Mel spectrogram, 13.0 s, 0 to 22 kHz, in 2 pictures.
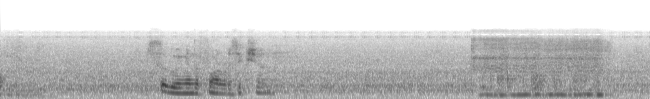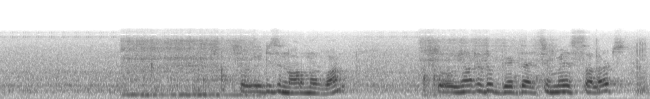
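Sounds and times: small gear motors driving wheels: 0:07.7 - 0:09.2, 0:10.7 - 0:13.0.

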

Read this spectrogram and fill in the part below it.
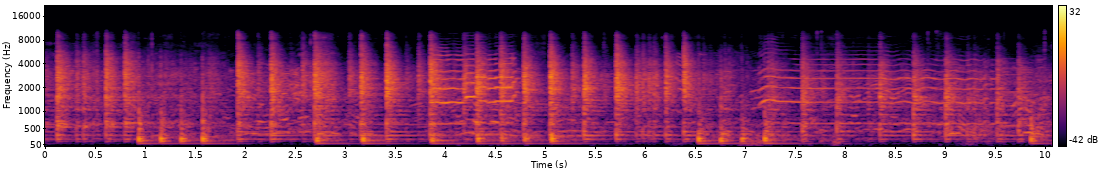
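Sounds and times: drum struck in steady beat: 0:00.0 - 0:10.0.

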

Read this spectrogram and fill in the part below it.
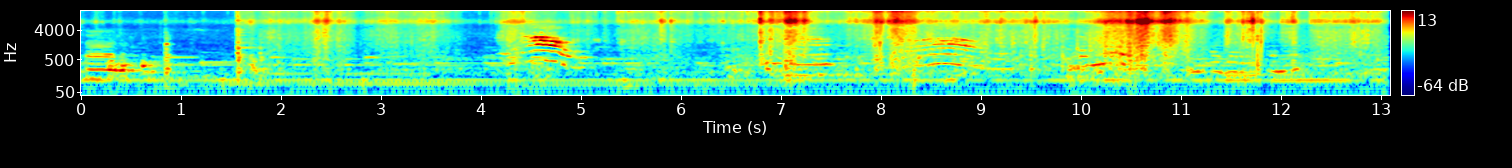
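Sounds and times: bubble wrap crinkling: 0:01.7 - 0:13.0.

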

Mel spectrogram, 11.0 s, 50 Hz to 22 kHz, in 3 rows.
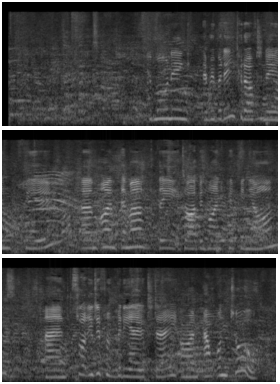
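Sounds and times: crowd chatter: 0:00.1 - 0:11.0.

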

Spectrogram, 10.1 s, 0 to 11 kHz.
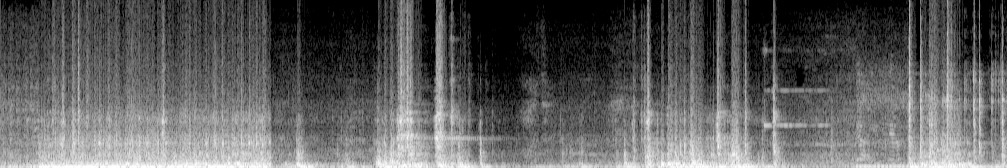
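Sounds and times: steady low rumble: 0:00.0 - 0:07.6
knocks and clatter of tire change: 0:00.0 - 0:10.0.

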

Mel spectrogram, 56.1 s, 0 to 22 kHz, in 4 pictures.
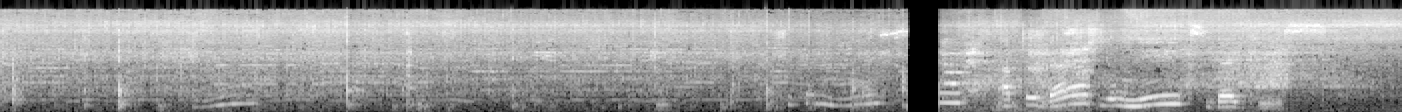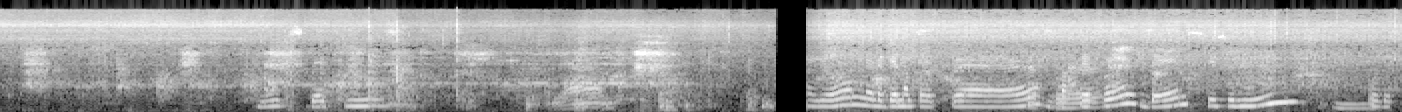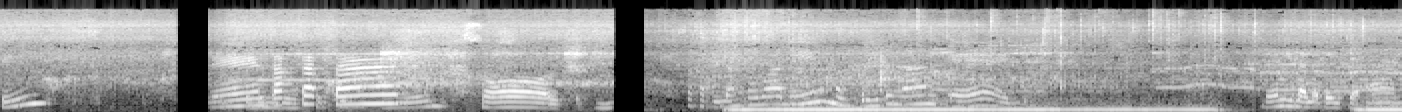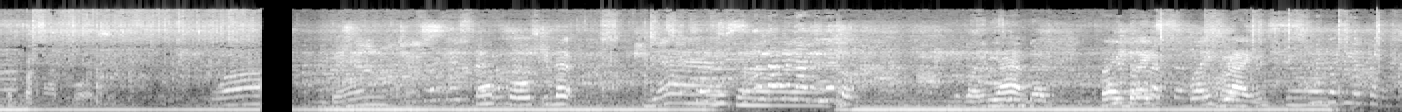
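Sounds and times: vegetables sizzling in oil: 0:00.0 - 0:56.0.

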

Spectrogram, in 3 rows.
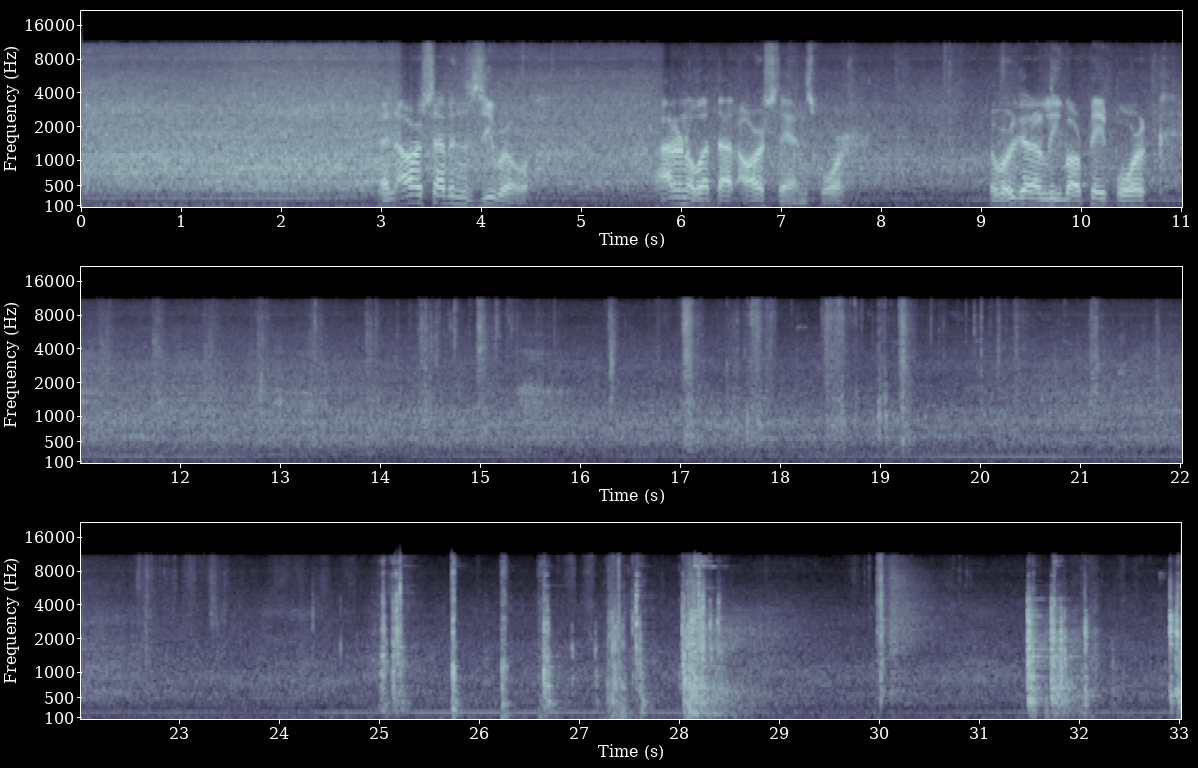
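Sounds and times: footsteps on wet gravel: 0:06.2 - 0:24.8
metal door lock clanking: 0:25.0 - 0:28.7, 0:31.5 - 0:32.3.

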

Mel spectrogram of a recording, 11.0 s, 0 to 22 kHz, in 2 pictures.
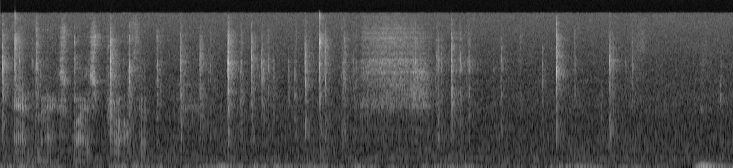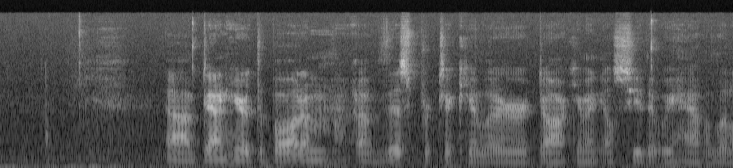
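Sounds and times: keyboard typing: 0:00.0 - 0:04.8.

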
